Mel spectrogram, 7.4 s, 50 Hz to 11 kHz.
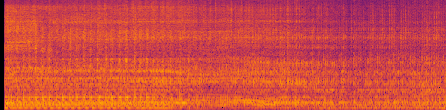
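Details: Yamaha DT125R two-stroke at idle: loud beat with an uneven deep knocking about three a second from the bottom end; owner suspects piston slap, bearing or a bad crank, unconfirmed.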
